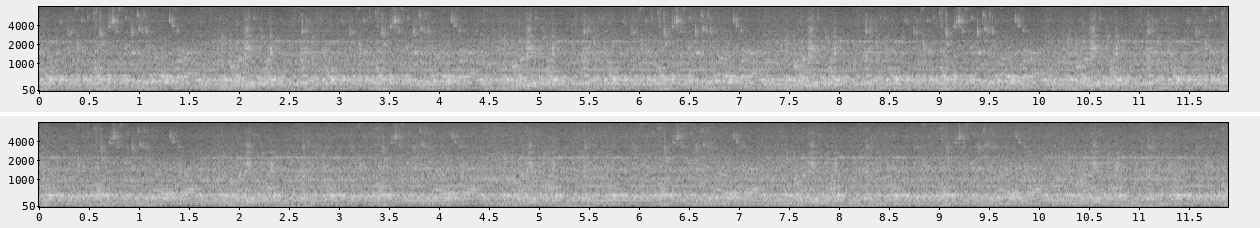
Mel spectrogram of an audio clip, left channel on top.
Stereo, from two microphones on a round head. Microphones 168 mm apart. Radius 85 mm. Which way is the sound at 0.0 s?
80° left.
